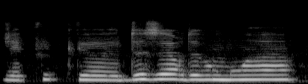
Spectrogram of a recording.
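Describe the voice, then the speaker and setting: A woman's voice: mid-range voice, flat delivery, very slow, mellow, husky, muffled recording. Chatty, hesitant woman booktuber. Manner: chatty, rambling with many hesitations and self-corrections; self-mocking. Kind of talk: casual reading vlog.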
